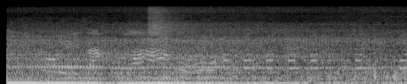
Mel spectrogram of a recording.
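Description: Low rumble of a moving vehicle on a city street, strongest for the first three seconds and then easing, with faint voices and a brief hiss about one and a half seconds in.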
